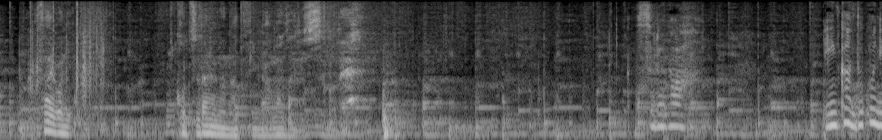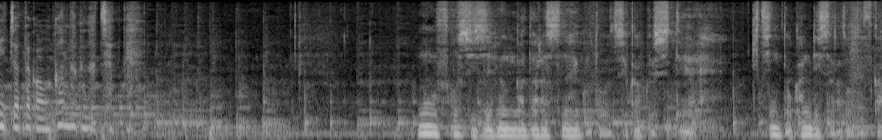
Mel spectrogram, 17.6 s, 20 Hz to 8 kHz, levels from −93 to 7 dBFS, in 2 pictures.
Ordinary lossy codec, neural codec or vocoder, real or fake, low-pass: none; codec, 16 kHz, 16 kbps, FreqCodec, smaller model; fake; none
